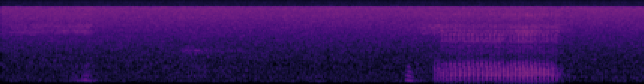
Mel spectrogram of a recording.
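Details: French bulldog asleep on the owner's legs: quiet room, then one short buzzing, fluttering snore as the dog breathes in; snoring.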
